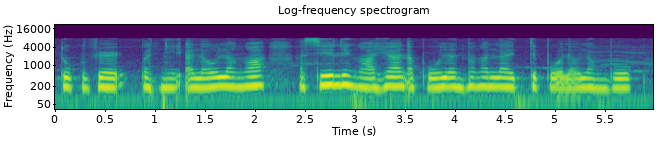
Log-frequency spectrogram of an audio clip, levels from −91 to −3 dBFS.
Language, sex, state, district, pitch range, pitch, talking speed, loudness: Mizo, female, Mizoram, Aizawl, 180-195 Hz, 190 Hz, 220 wpm, -15 LUFS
